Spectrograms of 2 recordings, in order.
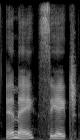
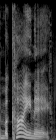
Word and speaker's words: machine: When we say the word machine, we would replace that CH in the spelling maybe with an SH.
